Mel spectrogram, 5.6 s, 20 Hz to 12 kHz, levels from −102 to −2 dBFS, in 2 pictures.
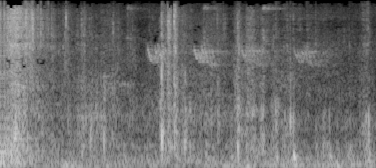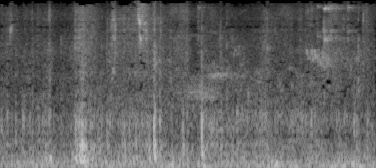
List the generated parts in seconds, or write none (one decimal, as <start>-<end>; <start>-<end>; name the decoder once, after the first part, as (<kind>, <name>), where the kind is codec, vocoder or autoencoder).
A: none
